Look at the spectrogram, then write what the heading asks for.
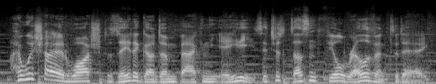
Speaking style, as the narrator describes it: shouting

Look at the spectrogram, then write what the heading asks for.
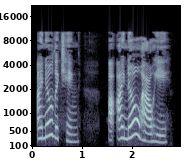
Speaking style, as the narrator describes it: Uther stammered

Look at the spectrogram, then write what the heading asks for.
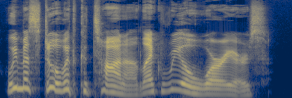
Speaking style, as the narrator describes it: the prince exclaimed suddenly

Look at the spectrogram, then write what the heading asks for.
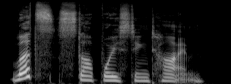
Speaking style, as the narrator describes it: said

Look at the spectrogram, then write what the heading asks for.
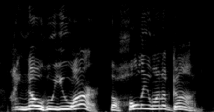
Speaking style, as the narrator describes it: Without hesitation, he cried out

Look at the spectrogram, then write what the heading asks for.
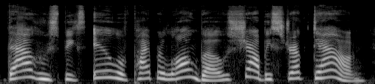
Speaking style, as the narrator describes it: I dramatically shouted

